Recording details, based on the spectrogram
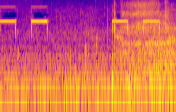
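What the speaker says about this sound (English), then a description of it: "Sorry for the beeping, but there's no way of getting rid of that noise." A DJI drone controller beeps during return to home, three or four short high electronic tones in quick succession, clear and close over faint background rumble.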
